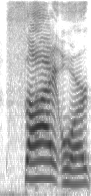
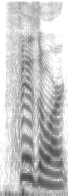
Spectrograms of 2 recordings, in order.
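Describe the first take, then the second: First: The name begins with a 'sigh' sound. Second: The name begins with a 'fizz' sound. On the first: The speaker calls it wrong. "I have pronounced it Psyorg forever. I have the New York City pronunciation" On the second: The speaker calls it right. "it is Fizzorg"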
